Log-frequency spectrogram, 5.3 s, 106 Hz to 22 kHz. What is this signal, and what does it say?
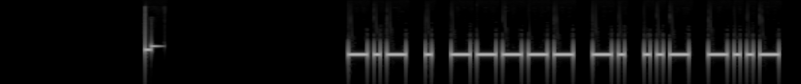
Morse code, heard as a keyed tone, about 28 wpm, 700 Hz. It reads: KE0NUX
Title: USA Call Signs Repeated 3x 28wpm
